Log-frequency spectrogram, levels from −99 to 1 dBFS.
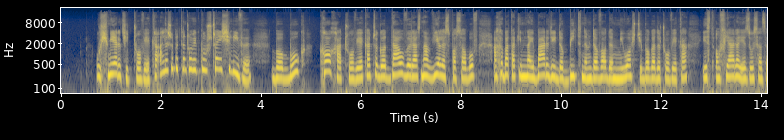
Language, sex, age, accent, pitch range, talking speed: Polish, female, 30-49, native, 200-260 Hz, 130 wpm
